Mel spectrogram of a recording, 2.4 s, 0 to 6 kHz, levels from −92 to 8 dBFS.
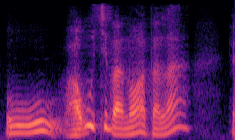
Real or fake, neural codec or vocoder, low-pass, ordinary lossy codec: fake; codec, 16 kHz, 0.5 kbps, X-Codec, WavLM features, trained on Multilingual LibriSpeech; 5.4 kHz; AAC, 24 kbps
